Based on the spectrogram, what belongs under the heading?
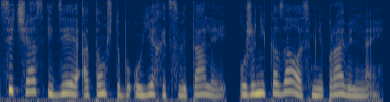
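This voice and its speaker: A woman's voice: on the high side, fast, dark tone, dry recording, clean studio sound. Woman reading a first-person story. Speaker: narrator.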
